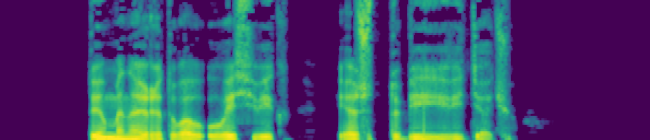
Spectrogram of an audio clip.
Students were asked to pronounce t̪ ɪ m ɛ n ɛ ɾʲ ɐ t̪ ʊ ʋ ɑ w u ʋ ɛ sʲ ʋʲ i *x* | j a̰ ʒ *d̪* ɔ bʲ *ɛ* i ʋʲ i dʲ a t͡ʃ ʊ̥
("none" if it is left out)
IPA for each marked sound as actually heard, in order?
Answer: k, t̪, i

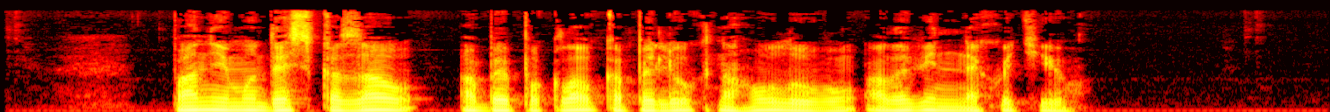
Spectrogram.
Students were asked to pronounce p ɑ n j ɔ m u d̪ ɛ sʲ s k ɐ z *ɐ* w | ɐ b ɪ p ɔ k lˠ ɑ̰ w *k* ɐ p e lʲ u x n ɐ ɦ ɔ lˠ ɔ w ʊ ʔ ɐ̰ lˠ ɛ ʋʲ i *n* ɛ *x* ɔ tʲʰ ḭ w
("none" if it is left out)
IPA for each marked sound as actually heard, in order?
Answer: ɑ, k, nː, x

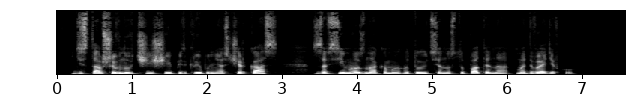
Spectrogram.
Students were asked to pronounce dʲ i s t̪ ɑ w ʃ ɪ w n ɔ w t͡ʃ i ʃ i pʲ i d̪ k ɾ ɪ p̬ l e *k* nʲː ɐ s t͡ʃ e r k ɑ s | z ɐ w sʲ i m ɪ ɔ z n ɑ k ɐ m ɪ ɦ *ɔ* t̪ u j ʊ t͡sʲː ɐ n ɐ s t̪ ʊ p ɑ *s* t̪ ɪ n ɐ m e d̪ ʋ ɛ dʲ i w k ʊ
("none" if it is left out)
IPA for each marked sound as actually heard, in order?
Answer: none, ɔ, none

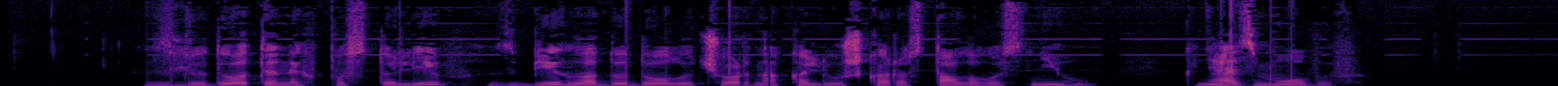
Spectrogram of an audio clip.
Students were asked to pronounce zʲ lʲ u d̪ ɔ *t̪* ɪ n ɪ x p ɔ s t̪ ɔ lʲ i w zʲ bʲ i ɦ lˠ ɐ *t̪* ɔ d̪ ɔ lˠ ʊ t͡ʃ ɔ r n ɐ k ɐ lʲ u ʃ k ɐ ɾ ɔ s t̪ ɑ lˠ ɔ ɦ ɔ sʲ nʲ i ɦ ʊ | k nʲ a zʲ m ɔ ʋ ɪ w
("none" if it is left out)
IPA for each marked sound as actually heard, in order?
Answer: t̪, d̪

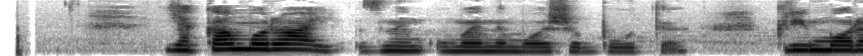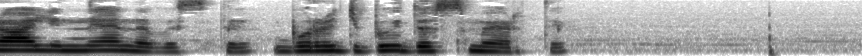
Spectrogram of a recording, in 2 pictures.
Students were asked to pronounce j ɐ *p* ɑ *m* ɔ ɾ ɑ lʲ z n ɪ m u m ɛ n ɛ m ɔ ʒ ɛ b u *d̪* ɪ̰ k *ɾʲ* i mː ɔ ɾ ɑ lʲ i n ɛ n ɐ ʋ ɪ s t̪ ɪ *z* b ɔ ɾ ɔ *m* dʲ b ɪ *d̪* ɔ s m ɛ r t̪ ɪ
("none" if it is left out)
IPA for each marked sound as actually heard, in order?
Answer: k, m, t̪, ɾʲ, none, none, d̪

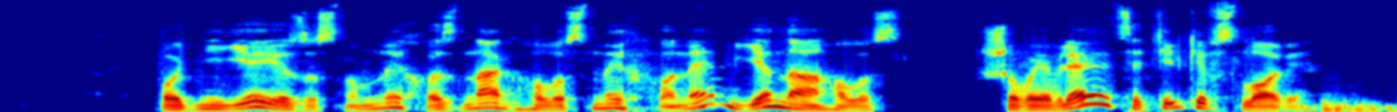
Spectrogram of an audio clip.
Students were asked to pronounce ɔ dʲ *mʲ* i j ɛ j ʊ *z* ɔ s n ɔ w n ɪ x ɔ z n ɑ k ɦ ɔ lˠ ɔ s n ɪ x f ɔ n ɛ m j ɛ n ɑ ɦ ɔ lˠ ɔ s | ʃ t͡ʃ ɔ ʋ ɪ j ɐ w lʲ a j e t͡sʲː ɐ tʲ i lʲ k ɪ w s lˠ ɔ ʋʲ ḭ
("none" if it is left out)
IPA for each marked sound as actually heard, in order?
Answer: nʲ, z

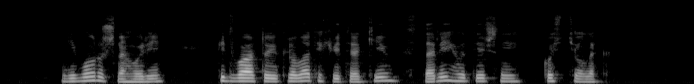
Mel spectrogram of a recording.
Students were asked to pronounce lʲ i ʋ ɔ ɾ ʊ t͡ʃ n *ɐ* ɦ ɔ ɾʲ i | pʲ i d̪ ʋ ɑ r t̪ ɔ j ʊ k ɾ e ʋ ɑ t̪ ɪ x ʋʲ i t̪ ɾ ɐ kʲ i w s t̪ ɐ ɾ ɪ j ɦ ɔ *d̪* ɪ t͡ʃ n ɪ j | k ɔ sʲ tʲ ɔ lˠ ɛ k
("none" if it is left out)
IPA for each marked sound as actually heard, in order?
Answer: ɐ, t̪

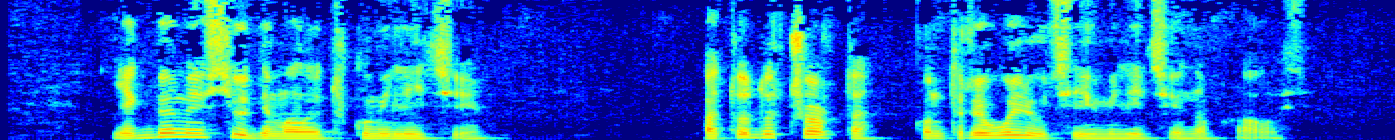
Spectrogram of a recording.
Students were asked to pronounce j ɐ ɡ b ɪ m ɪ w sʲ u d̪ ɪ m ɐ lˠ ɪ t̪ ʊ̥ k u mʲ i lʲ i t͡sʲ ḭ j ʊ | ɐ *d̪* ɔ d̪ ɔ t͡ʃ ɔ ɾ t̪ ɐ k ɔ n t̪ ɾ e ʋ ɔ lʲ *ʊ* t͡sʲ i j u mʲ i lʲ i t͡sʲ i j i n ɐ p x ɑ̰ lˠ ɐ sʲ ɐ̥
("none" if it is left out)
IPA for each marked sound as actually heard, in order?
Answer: t̪, u

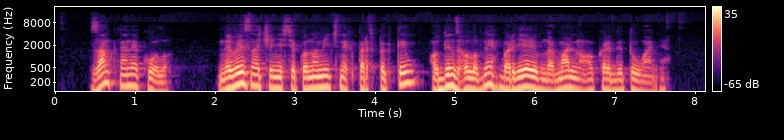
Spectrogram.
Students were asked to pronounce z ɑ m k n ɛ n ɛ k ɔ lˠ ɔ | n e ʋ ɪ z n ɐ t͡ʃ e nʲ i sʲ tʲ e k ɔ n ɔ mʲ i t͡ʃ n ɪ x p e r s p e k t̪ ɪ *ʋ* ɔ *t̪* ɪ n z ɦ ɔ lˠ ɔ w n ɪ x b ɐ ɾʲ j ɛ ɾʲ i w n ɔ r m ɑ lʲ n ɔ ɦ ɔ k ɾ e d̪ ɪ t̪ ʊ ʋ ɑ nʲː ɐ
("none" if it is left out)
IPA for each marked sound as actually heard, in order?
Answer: w, d̪

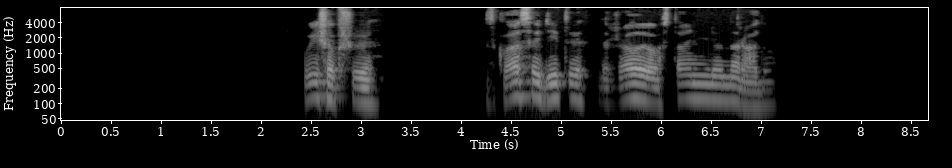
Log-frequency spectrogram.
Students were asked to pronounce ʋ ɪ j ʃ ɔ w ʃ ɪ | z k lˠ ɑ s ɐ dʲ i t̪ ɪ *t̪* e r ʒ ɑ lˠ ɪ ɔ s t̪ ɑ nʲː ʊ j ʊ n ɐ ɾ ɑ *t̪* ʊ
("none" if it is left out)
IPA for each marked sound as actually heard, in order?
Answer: d̪, d̪

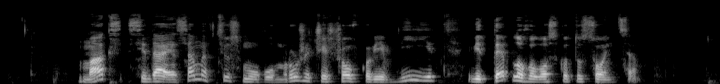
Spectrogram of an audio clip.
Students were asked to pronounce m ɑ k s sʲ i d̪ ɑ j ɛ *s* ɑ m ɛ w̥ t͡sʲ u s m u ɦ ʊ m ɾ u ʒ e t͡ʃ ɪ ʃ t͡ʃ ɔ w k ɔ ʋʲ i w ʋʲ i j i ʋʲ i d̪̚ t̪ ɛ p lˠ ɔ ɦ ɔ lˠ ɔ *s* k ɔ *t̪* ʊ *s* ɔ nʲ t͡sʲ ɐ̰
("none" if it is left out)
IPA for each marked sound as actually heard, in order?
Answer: s, s, t̪, s

